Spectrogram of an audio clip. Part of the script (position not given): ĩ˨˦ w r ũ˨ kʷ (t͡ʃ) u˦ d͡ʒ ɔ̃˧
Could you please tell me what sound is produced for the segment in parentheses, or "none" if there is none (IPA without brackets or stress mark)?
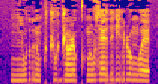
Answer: t͡ʃ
